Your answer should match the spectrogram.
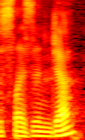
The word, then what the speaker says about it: Schlesinger: And Isla Islinger, is that how you say her name is Isla Slesinger. Schlesinger. – Oh, Schlesinger. – Schlesinger. – That's it.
